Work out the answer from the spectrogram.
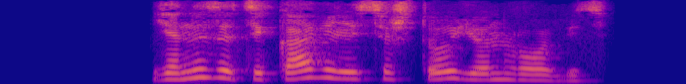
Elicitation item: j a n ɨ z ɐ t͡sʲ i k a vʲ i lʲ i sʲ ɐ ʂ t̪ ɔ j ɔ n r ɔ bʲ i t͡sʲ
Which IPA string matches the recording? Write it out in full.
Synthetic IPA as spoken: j a n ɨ z ɐ t͡sʲ i k a vʲ i lʲ i sʲ ɐ ʂ t̪ ɔ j ɔ n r ɔ bʲ i t͡sʲ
